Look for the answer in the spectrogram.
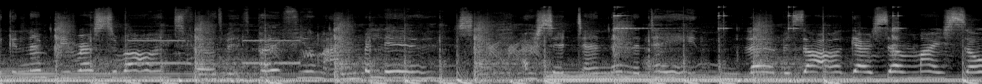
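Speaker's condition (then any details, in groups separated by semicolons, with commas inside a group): No condition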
